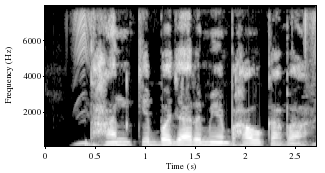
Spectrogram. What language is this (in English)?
Bhojpuri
